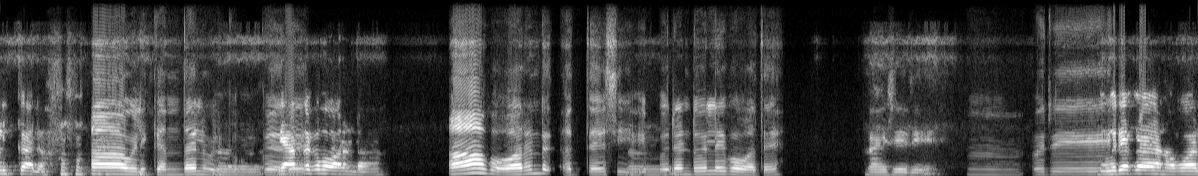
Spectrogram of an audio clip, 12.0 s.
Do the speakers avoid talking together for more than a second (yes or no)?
yes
